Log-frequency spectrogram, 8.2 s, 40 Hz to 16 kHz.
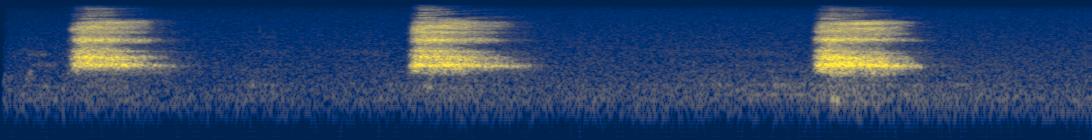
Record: {
  "exhalation_length": "8.2 s",
  "exhalation_amplitude": 1260,
  "exhalation_signal_mean_std_ratio": 0.43,
  "survey_phase": "beta (2021-08-13 to 2022-03-07)",
  "age": "65+",
  "gender": "Female",
  "wearing_mask": "No",
  "symptom_none": true,
  "smoker_status": "Never smoked",
  "respiratory_condition_asthma": false,
  "respiratory_condition_other": false,
  "recruitment_source": "REACT",
  "submission_delay": "0 days",
  "covid_test_result": "Negative",
  "covid_test_method": "RT-qPCR",
  "influenza_a_test_result": "Negative",
  "influenza_b_test_result": "Negative"
}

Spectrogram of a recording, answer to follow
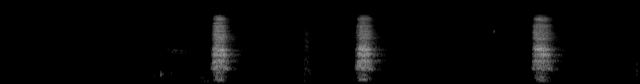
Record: {
  "exhalation_length": "6.4 s",
  "exhalation_amplitude": 8430,
  "exhalation_signal_mean_std_ratio": 0.23,
  "survey_phase": "beta (2021-08-13 to 2022-03-07)",
  "age": "45-64",
  "gender": "Female",
  "wearing_mask": "No",
  "symptom_cough_any": true,
  "symptom_fatigue": true,
  "symptom_headache": true,
  "symptom_onset": "4 days",
  "smoker_status": "Prefer not to say",
  "respiratory_condition_asthma": false,
  "respiratory_condition_other": false,
  "recruitment_source": "Test and Trace",
  "submission_delay": "2 days",
  "covid_test_result": "Positive",
  "covid_test_method": "RT-qPCR",
  "covid_ct_value": 18.0,
  "covid_ct_gene": "ORF1ab gene",
  "covid_ct_mean": 18.2,
  "covid_viral_load": "1100000 copies/ml",
  "covid_viral_load_category": "High viral load (>1M copies/ml)"
}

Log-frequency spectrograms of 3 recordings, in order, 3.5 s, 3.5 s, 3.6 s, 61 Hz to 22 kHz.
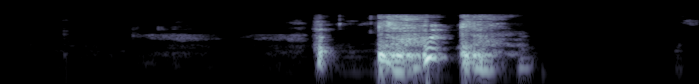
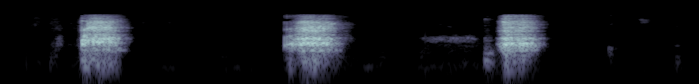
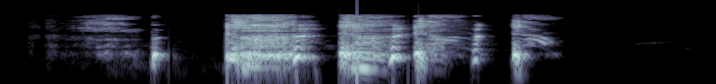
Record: {
  "cough_length": "3.5 s",
  "cough_amplitude": 31669,
  "cough_signal_mean_std_ratio": 0.3,
  "exhalation_length": "3.5 s",
  "exhalation_amplitude": 30326,
  "exhalation_signal_mean_std_ratio": 0.34,
  "three_cough_length": "3.6 s",
  "three_cough_amplitude": 32767,
  "three_cough_signal_mean_std_ratio": 0.45,
  "survey_phase": "alpha (2021-03-01 to 2021-08-12)",
  "age": "18-44",
  "gender": "Female",
  "wearing_mask": "No",
  "symptom_shortness_of_breath": true,
  "symptom_fatigue": true,
  "symptom_headache": true,
  "symptom_change_to_sense_of_smell_or_taste": true,
  "symptom_loss_of_taste": true,
  "symptom_onset": "3 days",
  "smoker_status": "Never smoked",
  "respiratory_condition_asthma": false,
  "respiratory_condition_other": false,
  "recruitment_source": "Test and Trace",
  "submission_delay": "2 days",
  "covid_test_result": "Positive",
  "covid_test_method": "RT-qPCR",
  "covid_ct_value": 17.4,
  "covid_ct_gene": "ORF1ab gene",
  "covid_ct_mean": 18.3,
  "covid_viral_load": "1000000 copies/ml",
  "covid_viral_load_category": "High viral load (>1M copies/ml)"
}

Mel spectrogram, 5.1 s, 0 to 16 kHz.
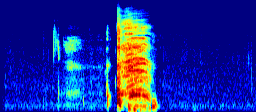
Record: {
  "cough_length": "5.1 s",
  "cough_amplitude": 27330,
  "cough_signal_mean_std_ratio": 0.26,
  "survey_phase": "beta (2021-08-13 to 2022-03-07)",
  "age": "45-64",
  "gender": "Female",
  "wearing_mask": "No",
  "symptom_cough_any": true,
  "symptom_runny_or_blocked_nose": true,
  "symptom_shortness_of_breath": true,
  "symptom_sore_throat": true,
  "symptom_fatigue": true,
  "symptom_headache": true,
  "symptom_onset": "6 days",
  "smoker_status": "Never smoked",
  "respiratory_condition_asthma": false,
  "respiratory_condition_other": false,
  "recruitment_source": "Test and Trace",
  "submission_delay": "1 day",
  "covid_test_result": "Positive",
  "covid_test_method": "RT-qPCR",
  "covid_ct_value": 24.0,
  "covid_ct_gene": "N gene"
}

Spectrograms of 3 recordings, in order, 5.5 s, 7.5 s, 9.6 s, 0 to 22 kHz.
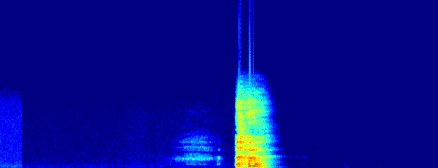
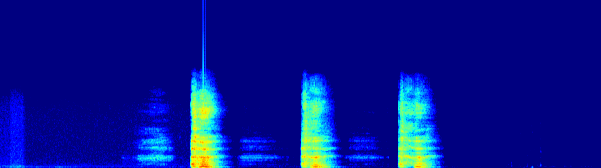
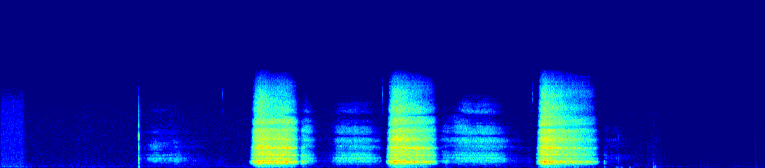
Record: {
  "cough_length": "5.5 s",
  "cough_amplitude": 26028,
  "cough_signal_mean_std_ratio": 0.2,
  "three_cough_length": "7.5 s",
  "three_cough_amplitude": 26027,
  "three_cough_signal_mean_std_ratio": 0.24,
  "exhalation_length": "9.6 s",
  "exhalation_amplitude": 13452,
  "exhalation_signal_mean_std_ratio": 0.36,
  "survey_phase": "beta (2021-08-13 to 2022-03-07)",
  "age": "45-64",
  "gender": "Male",
  "wearing_mask": "No",
  "symptom_none": true,
  "smoker_status": "Never smoked",
  "respiratory_condition_asthma": false,
  "respiratory_condition_other": false,
  "recruitment_source": "REACT",
  "submission_delay": "2 days",
  "covid_test_result": "Negative",
  "covid_test_method": "RT-qPCR",
  "influenza_a_test_result": "Negative",
  "influenza_b_test_result": "Negative"
}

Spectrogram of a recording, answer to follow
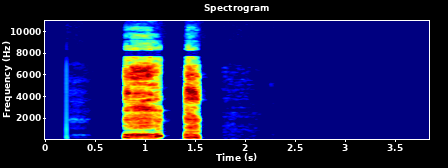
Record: {
  "cough_length": "3.8 s",
  "cough_amplitude": 23237,
  "cough_signal_mean_std_ratio": 0.29,
  "survey_phase": "beta (2021-08-13 to 2022-03-07)",
  "age": "45-64",
  "gender": "Female",
  "wearing_mask": "No",
  "symptom_cough_any": true,
  "symptom_new_continuous_cough": true,
  "symptom_runny_or_blocked_nose": true,
  "symptom_sore_throat": true,
  "smoker_status": "Never smoked",
  "respiratory_condition_asthma": false,
  "respiratory_condition_other": false,
  "recruitment_source": "Test and Trace",
  "submission_delay": "2 days",
  "covid_test_result": "Positive",
  "covid_test_method": "RT-qPCR",
  "covid_ct_value": 14.8,
  "covid_ct_gene": "N gene"
}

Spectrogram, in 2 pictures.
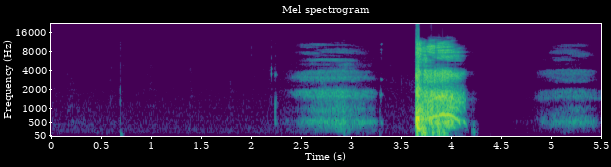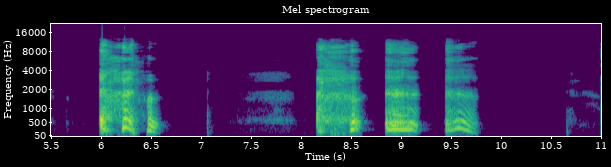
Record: {
  "three_cough_length": "11.0 s",
  "three_cough_amplitude": 32768,
  "three_cough_signal_mean_std_ratio": 0.27,
  "survey_phase": "beta (2021-08-13 to 2022-03-07)",
  "age": "65+",
  "gender": "Female",
  "wearing_mask": "No",
  "symptom_cough_any": true,
  "symptom_runny_or_blocked_nose": true,
  "symptom_fatigue": true,
  "symptom_fever_high_temperature": true,
  "symptom_change_to_sense_of_smell_or_taste": true,
  "symptom_onset": "5 days",
  "smoker_status": "Never smoked",
  "respiratory_condition_asthma": true,
  "respiratory_condition_other": false,
  "recruitment_source": "Test and Trace",
  "submission_delay": "2 days",
  "covid_test_result": "Positive",
  "covid_test_method": "RT-qPCR",
  "covid_ct_value": 25.9,
  "covid_ct_gene": "ORF1ab gene"
}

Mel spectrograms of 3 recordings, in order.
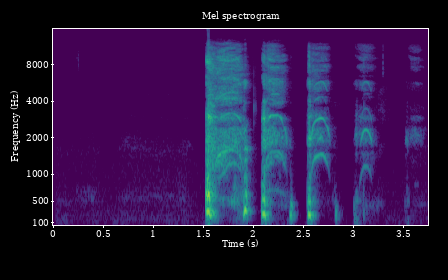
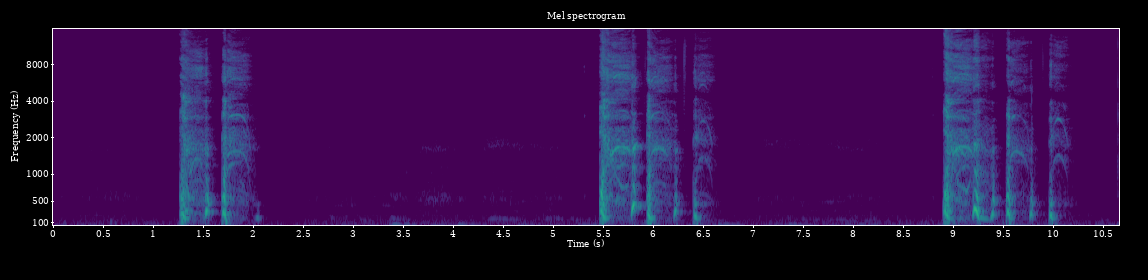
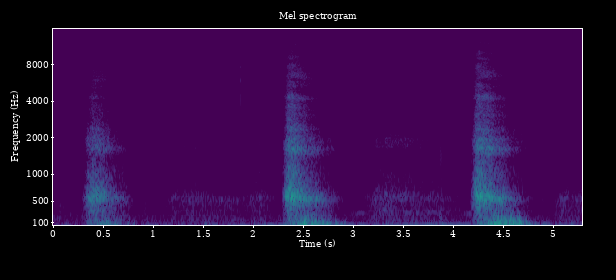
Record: {
  "cough_length": "3.8 s",
  "cough_amplitude": 32767,
  "cough_signal_mean_std_ratio": 0.27,
  "three_cough_length": "10.7 s",
  "three_cough_amplitude": 4853,
  "three_cough_signal_mean_std_ratio": 0.31,
  "exhalation_length": "5.3 s",
  "exhalation_amplitude": 1042,
  "exhalation_signal_mean_std_ratio": 0.47,
  "survey_phase": "alpha (2021-03-01 to 2021-08-12)",
  "age": "18-44",
  "gender": "Female",
  "wearing_mask": "No",
  "symptom_cough_any": true,
  "symptom_shortness_of_breath": true,
  "symptom_fatigue": true,
  "symptom_fever_high_temperature": true,
  "symptom_headache": true,
  "smoker_status": "Ex-smoker",
  "respiratory_condition_asthma": true,
  "respiratory_condition_other": false,
  "recruitment_source": "Test and Trace",
  "submission_delay": "1 day",
  "covid_test_result": "Positive",
  "covid_test_method": "RT-qPCR",
  "covid_ct_value": 31.4,
  "covid_ct_gene": "N gene"
}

